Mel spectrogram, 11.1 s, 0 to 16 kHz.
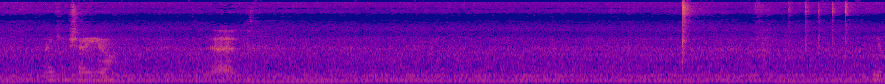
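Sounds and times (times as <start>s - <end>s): low electrical hum: 0.0s - 11.0s
sharp click: 8.5s - 8.7s, 9.8s - 10.7s.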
